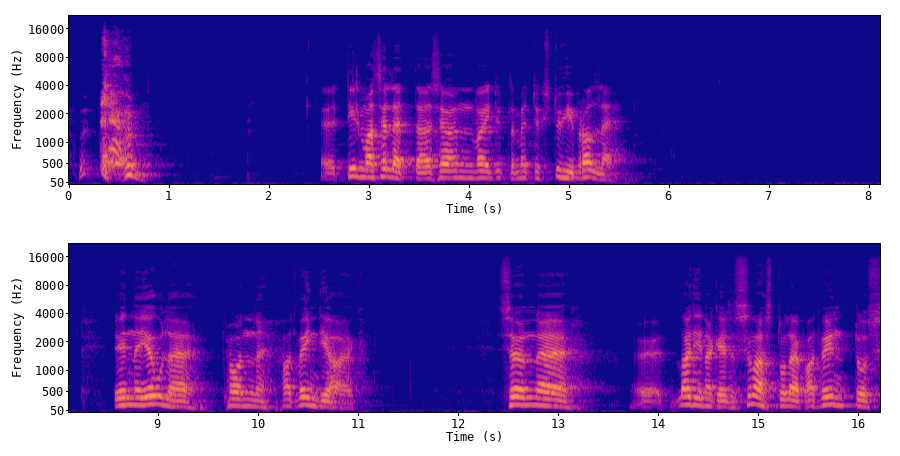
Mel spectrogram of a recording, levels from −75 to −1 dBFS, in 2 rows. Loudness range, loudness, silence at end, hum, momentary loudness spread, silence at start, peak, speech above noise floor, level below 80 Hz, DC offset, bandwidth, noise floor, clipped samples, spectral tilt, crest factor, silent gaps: 7 LU; -26 LUFS; 0 s; none; 16 LU; 0.1 s; -8 dBFS; 41 dB; -74 dBFS; under 0.1%; 18 kHz; -67 dBFS; under 0.1%; -5 dB/octave; 20 dB; none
